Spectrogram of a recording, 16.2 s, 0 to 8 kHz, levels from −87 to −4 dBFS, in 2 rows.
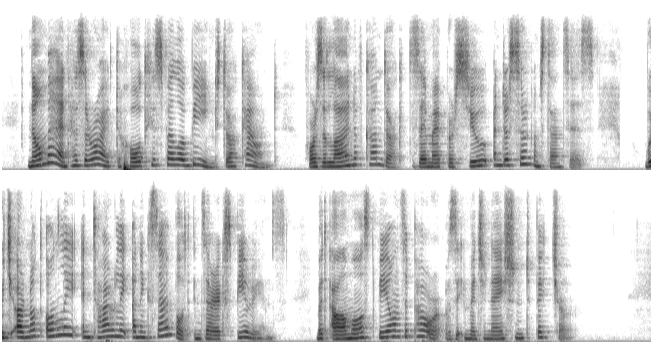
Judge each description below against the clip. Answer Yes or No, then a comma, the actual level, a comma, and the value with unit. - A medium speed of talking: Yes, average, 150 wpm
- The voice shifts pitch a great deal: Yes, wide, 6.1 semitones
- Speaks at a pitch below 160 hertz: No, high, 230 Hz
